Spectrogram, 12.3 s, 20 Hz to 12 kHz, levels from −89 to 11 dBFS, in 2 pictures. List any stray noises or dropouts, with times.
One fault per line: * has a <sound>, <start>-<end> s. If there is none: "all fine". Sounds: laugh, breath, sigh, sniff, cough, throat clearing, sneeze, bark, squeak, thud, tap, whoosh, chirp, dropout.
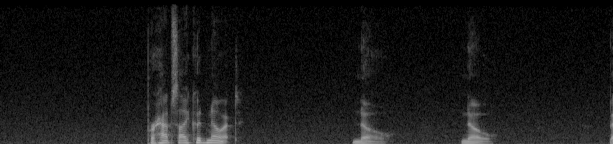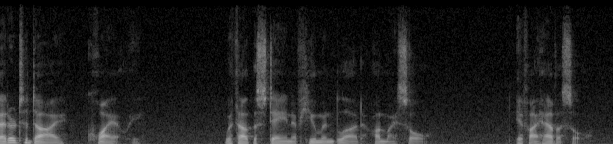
all fine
